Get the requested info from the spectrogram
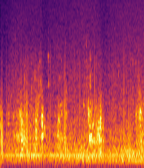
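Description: Steady low hum and hiss of an old film soundtrack, with a few faint, brief sounds about half a second and a second and a half in.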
